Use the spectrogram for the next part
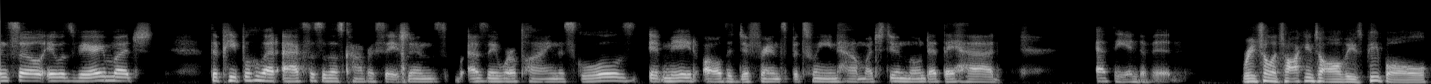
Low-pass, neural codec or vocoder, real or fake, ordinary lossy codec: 7.2 kHz; codec, 24 kHz, 0.9 kbps, DualCodec; fake; AAC, 48 kbps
